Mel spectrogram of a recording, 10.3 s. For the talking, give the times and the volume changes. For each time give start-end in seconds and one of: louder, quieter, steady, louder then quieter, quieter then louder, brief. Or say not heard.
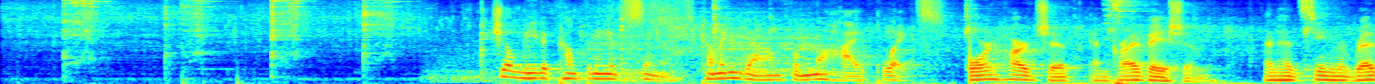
3.7-10.2 steady.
